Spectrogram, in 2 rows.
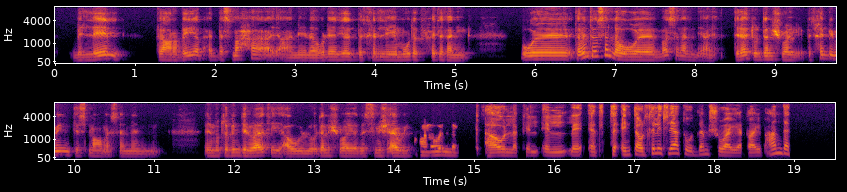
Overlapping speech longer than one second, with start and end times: none

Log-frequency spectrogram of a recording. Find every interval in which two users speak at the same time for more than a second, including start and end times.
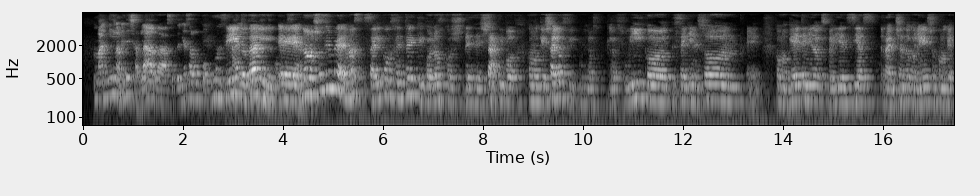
3.1-4.3

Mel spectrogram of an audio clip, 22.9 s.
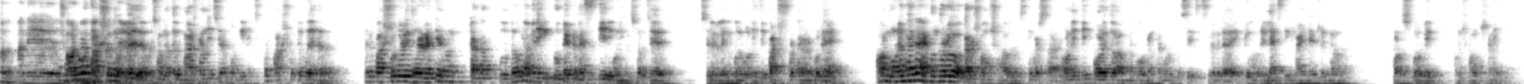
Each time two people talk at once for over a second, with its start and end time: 1.0-2.5

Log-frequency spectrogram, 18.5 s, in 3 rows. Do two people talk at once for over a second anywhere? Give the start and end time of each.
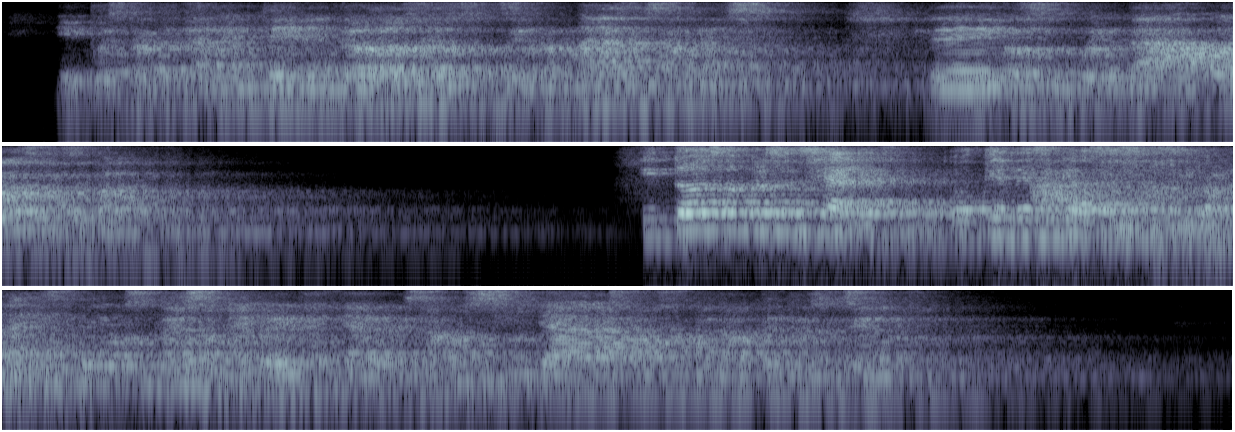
11.3-12.5

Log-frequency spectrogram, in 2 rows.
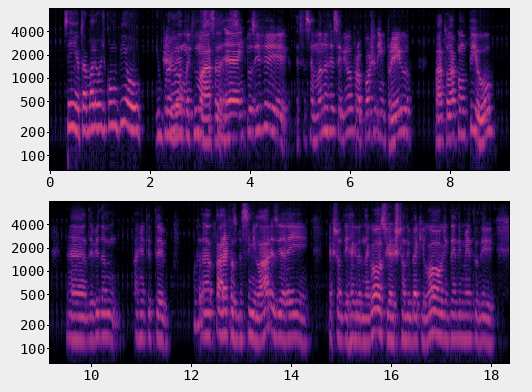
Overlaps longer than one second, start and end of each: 2.2-3.7

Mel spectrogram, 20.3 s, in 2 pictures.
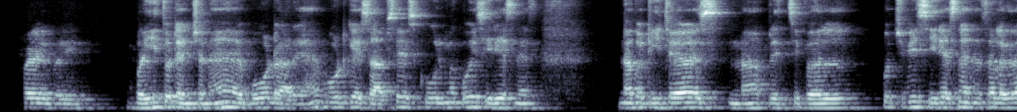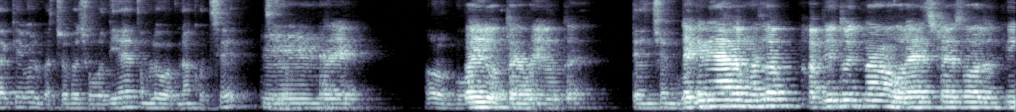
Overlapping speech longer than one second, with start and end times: none

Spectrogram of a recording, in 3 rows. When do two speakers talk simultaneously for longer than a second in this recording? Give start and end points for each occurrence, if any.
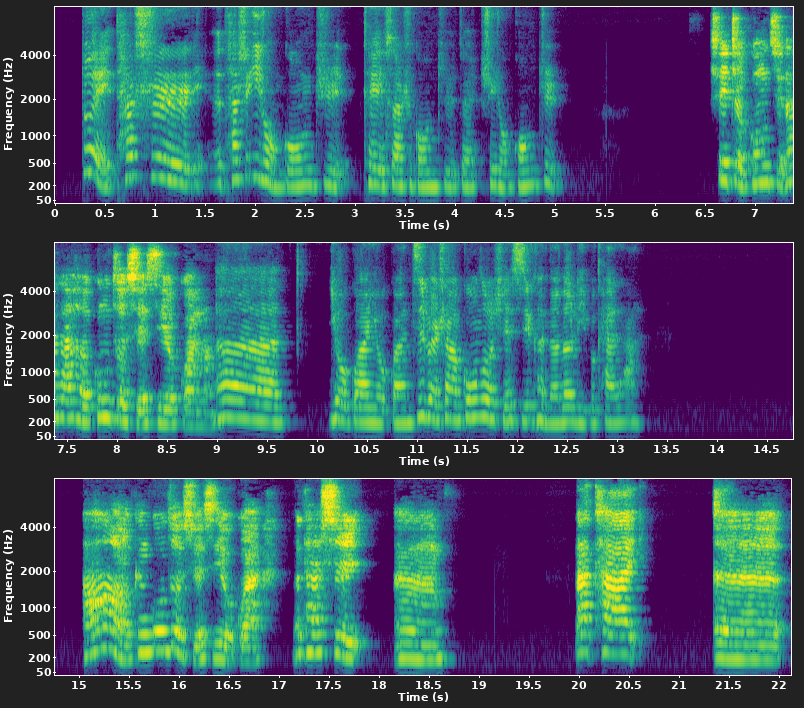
none

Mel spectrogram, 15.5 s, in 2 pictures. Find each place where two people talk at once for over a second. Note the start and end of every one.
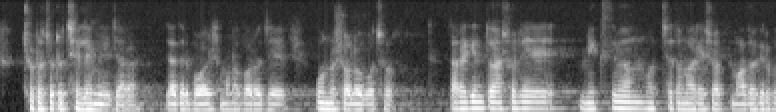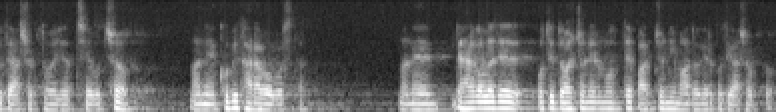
none

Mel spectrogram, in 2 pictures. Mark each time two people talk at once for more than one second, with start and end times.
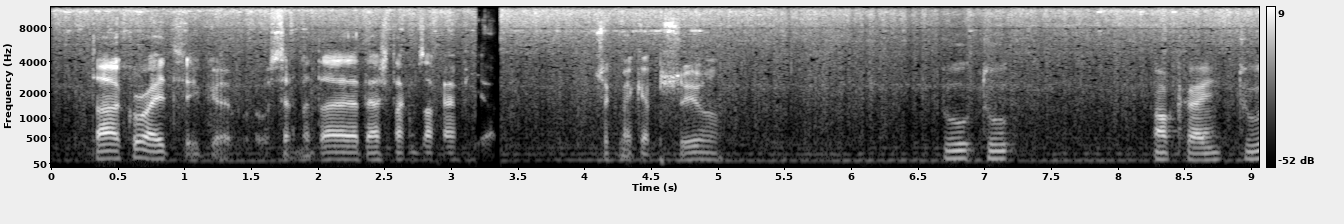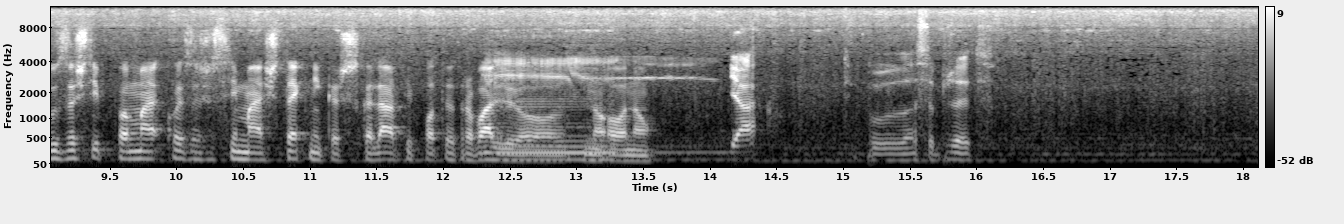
12.3-13.6

